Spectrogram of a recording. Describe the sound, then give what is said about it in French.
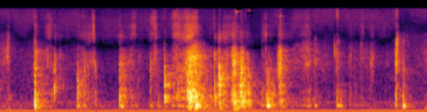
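Footsteps thud across a wooden floor at an unhurried pace as someone at home goes to answer the doorbell, followed by the door being opened with a brief rattle and rub of wood, with no voices. “Et puis un matin, lorsque j'étais chez moi, on sonna à ma porte. J'allais ouvrir.”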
